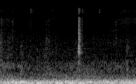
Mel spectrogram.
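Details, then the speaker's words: Subaru Forester SG5 driving after front knock fixed: only steady low road rumble, no clunks or knocks over bumps; front suspension tight, normal, no knock. "сейчас передке вообще просто все идеально едешь машинка сбитая блин круто вообще"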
